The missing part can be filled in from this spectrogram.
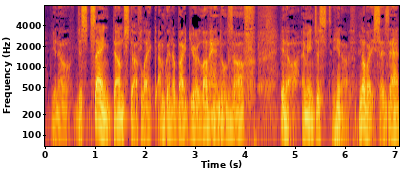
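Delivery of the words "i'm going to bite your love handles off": animated, deep cartoon monster voice. Voice actor showing the line he voiced in an adult cartoon, monster voice. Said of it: "being this monster voice on it".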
